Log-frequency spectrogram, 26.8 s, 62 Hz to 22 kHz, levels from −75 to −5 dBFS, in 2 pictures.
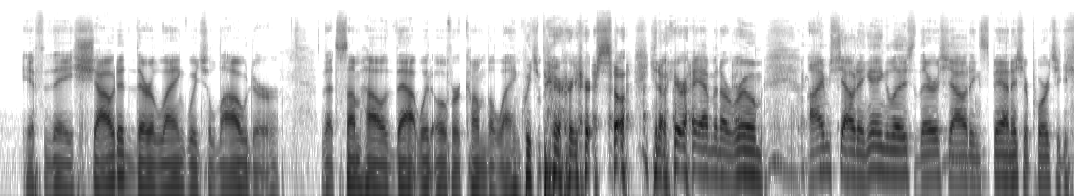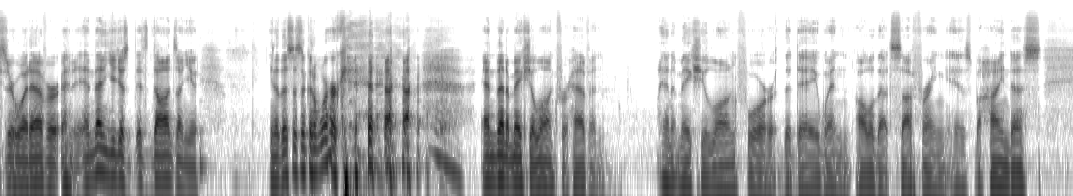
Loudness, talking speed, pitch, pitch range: -23 LUFS, 165 wpm, 95 Hz, 85-115 Hz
